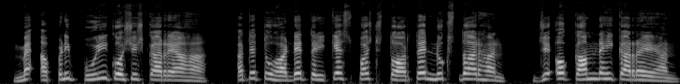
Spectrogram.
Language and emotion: Punjabi, angry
